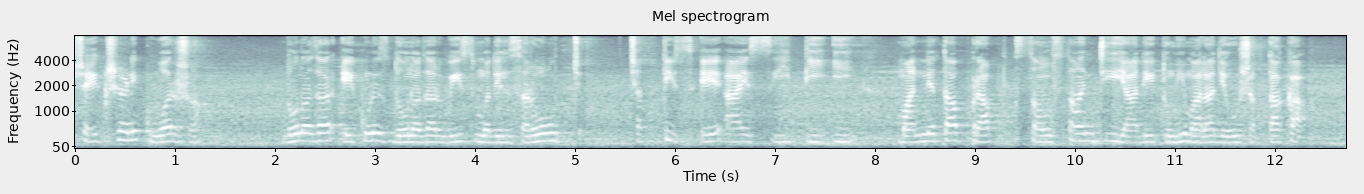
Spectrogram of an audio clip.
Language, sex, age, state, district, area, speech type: Marathi, male, 30-45, Maharashtra, Mumbai Suburban, urban, read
